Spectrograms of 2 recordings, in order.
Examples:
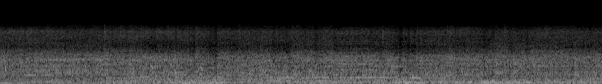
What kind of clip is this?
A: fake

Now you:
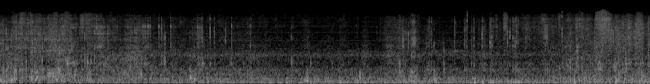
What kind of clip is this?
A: real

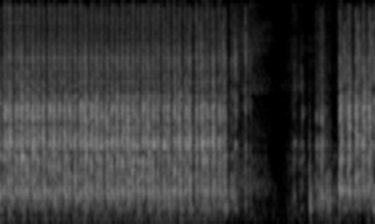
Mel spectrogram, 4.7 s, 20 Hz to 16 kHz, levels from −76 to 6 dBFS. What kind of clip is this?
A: real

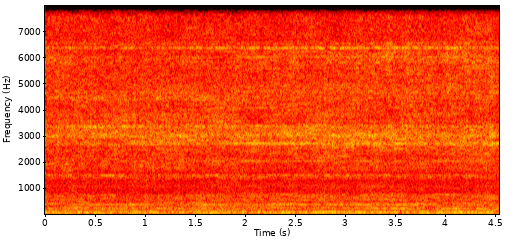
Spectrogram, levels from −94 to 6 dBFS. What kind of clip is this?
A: fake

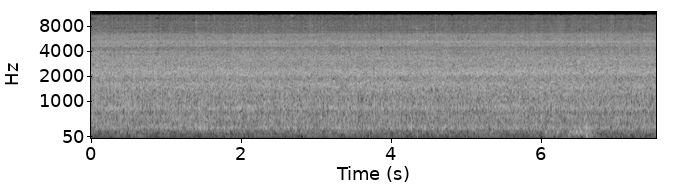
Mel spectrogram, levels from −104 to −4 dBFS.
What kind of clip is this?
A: real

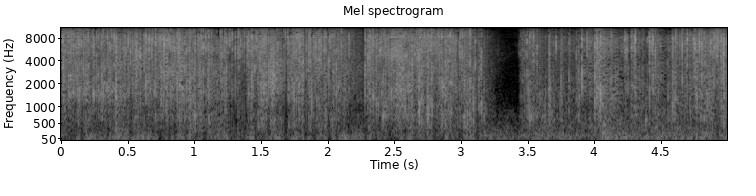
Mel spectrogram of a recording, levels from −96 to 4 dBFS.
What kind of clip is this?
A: real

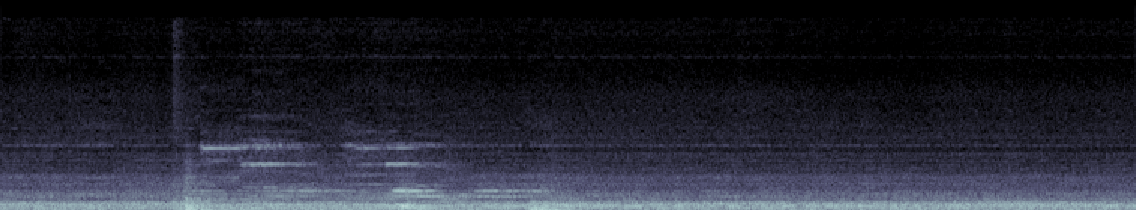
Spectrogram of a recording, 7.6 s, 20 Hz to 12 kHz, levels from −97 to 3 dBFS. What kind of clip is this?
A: fake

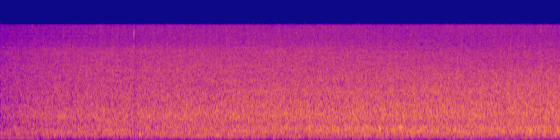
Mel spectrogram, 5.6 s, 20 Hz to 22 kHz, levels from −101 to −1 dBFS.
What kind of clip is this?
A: real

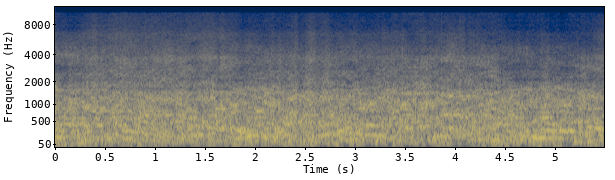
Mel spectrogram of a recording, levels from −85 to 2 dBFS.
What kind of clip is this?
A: fake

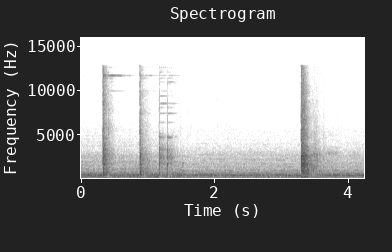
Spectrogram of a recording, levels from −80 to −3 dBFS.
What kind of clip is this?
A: real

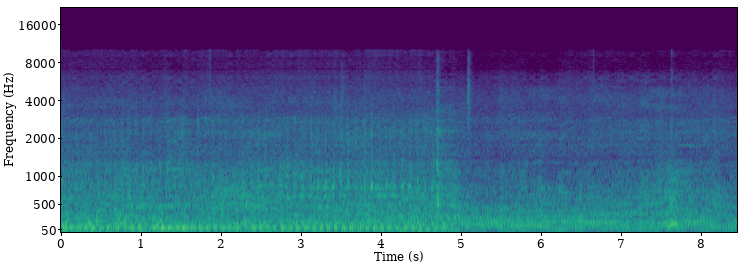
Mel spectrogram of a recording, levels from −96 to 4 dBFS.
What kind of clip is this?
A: fake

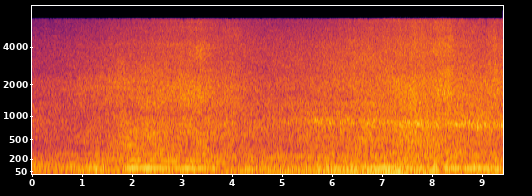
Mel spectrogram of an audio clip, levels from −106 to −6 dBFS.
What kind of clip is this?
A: real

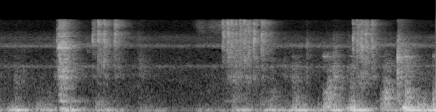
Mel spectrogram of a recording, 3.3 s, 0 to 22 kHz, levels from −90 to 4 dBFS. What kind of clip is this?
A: real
